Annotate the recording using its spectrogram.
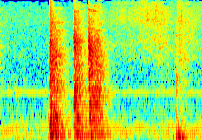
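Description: Two knocks from kitchen items being handled: a sharp knock about half a second in and a duller thump near the end.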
